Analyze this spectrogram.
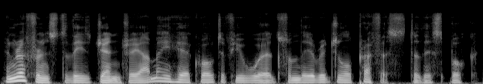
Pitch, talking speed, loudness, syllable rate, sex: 100 Hz, 235 wpm, -20 LUFS, 6.6 syllables/s, male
